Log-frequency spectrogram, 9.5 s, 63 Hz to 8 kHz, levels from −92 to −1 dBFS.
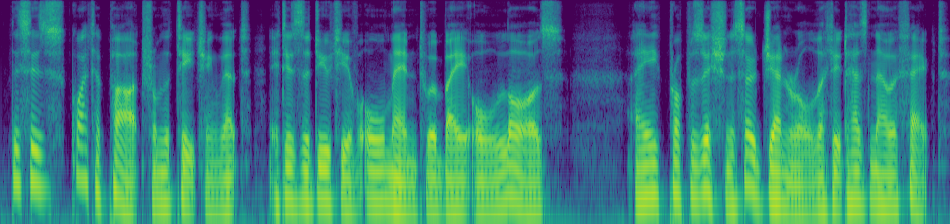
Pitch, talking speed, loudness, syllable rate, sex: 95 Hz, 175 wpm, -19 LUFS, 4.7 syllables/s, male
